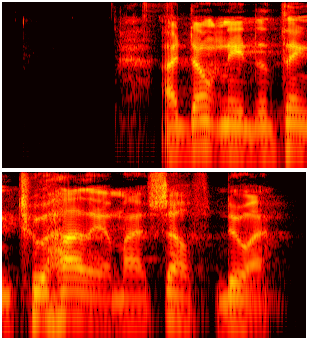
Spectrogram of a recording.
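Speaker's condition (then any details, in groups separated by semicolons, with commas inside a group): ALS; paralysis expected within a year or two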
